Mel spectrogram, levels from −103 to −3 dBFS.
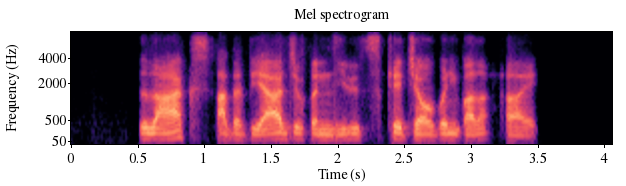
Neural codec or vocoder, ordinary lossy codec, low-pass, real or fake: codec, 16 kHz, 0.5 kbps, FunCodec, trained on Chinese and English, 25 frames a second; Opus, 16 kbps; 7.2 kHz; fake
